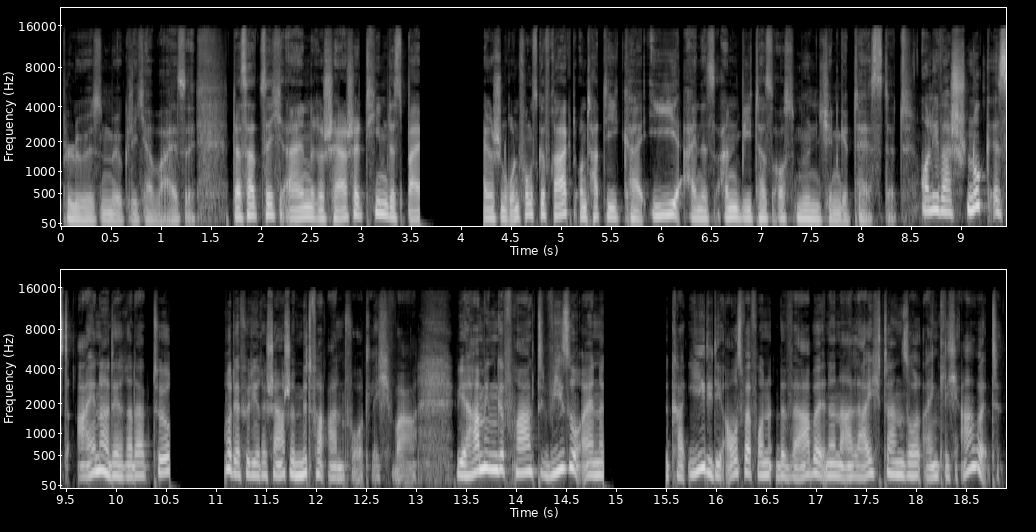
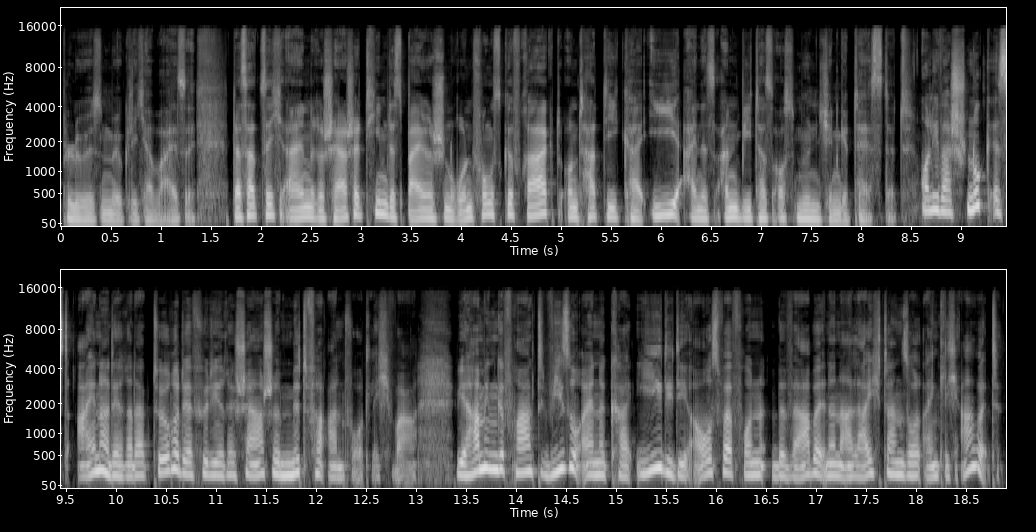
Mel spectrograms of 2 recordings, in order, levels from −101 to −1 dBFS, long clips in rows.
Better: second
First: audio freezing; at 3.5 s for 0.5 s, at 11 s for 0.5 s and at 15 s for 0.5 s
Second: none

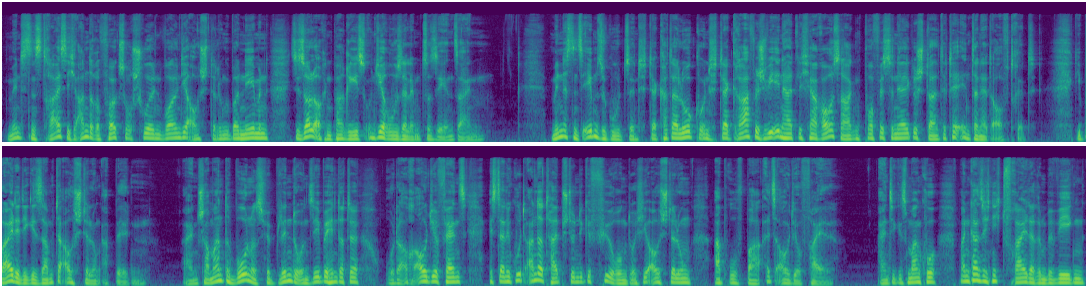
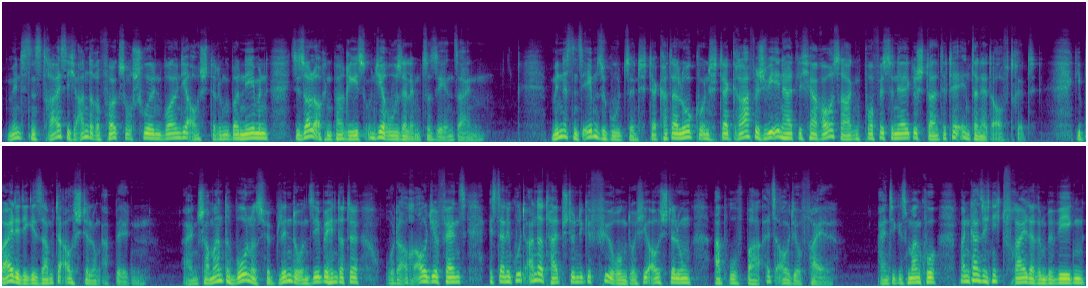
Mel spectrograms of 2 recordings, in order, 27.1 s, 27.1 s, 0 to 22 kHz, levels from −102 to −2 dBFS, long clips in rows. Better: first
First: none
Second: muffled; slightly; fading above 3.5 kHz

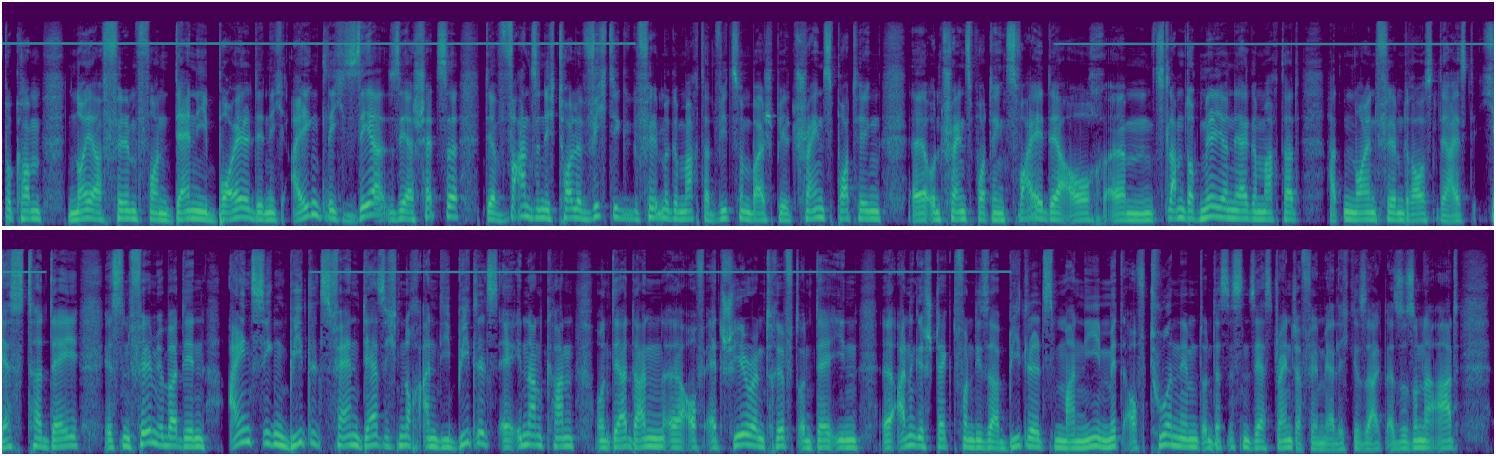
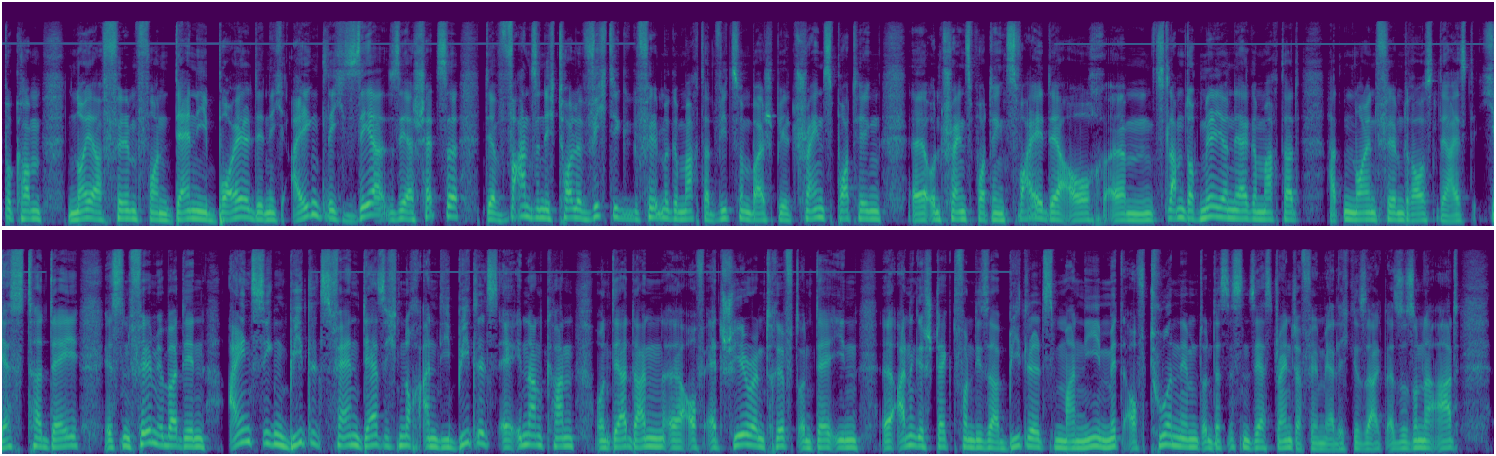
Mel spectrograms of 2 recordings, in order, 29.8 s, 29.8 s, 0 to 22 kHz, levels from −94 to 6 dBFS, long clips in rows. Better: second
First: high-pitched whine; loud; until 6.5 s, from 11 to 15 s and from 18 to 25 s; 10 kHz, 9 dB below the speech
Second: high-pitched whine; faint; until 6.5 s, from 11 to 15 s and from 18 to 25 s; 10 kHz, 30 dB below the speech

